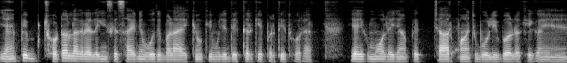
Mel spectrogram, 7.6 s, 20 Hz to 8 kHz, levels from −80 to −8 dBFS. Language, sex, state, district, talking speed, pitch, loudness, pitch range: Hindi, male, Chhattisgarh, Kabirdham, 270 wpm, 105 Hz, -21 LUFS, 100-110 Hz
